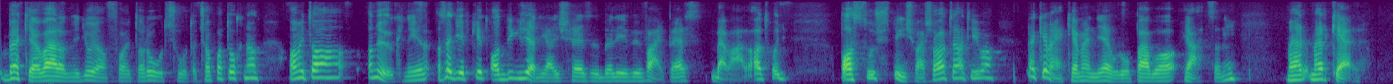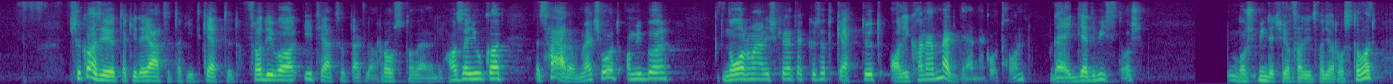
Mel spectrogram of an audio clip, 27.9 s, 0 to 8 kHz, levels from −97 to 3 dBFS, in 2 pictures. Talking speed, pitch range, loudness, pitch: 165 wpm, 135-205 Hz, -27 LUFS, 175 Hz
